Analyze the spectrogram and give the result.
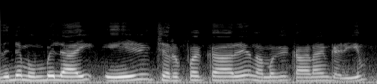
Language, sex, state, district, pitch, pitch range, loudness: Malayalam, male, Kerala, Kollam, 185 Hz, 175-195 Hz, -14 LUFS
